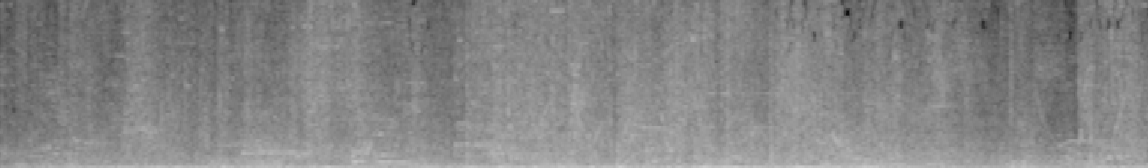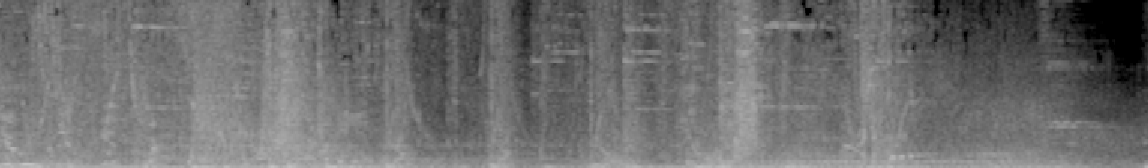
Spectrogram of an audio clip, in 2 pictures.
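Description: Magic spells crackle and burst in a busy fight.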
